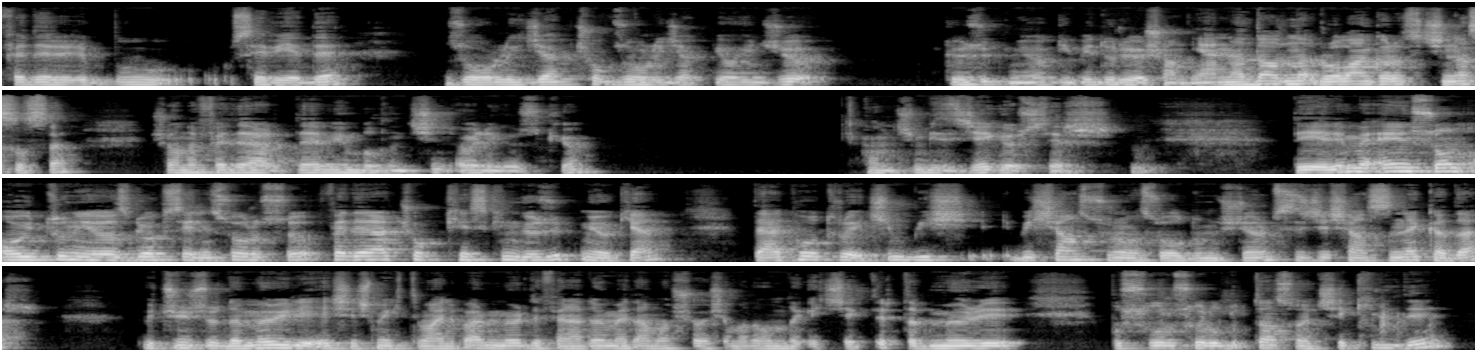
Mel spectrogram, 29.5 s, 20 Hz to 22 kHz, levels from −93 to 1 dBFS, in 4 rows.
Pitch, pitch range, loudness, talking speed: 125 Hz, 115-135 Hz, -19 LUFS, 165 wpm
